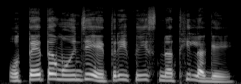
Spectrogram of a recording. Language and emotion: Sindhi, neutral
